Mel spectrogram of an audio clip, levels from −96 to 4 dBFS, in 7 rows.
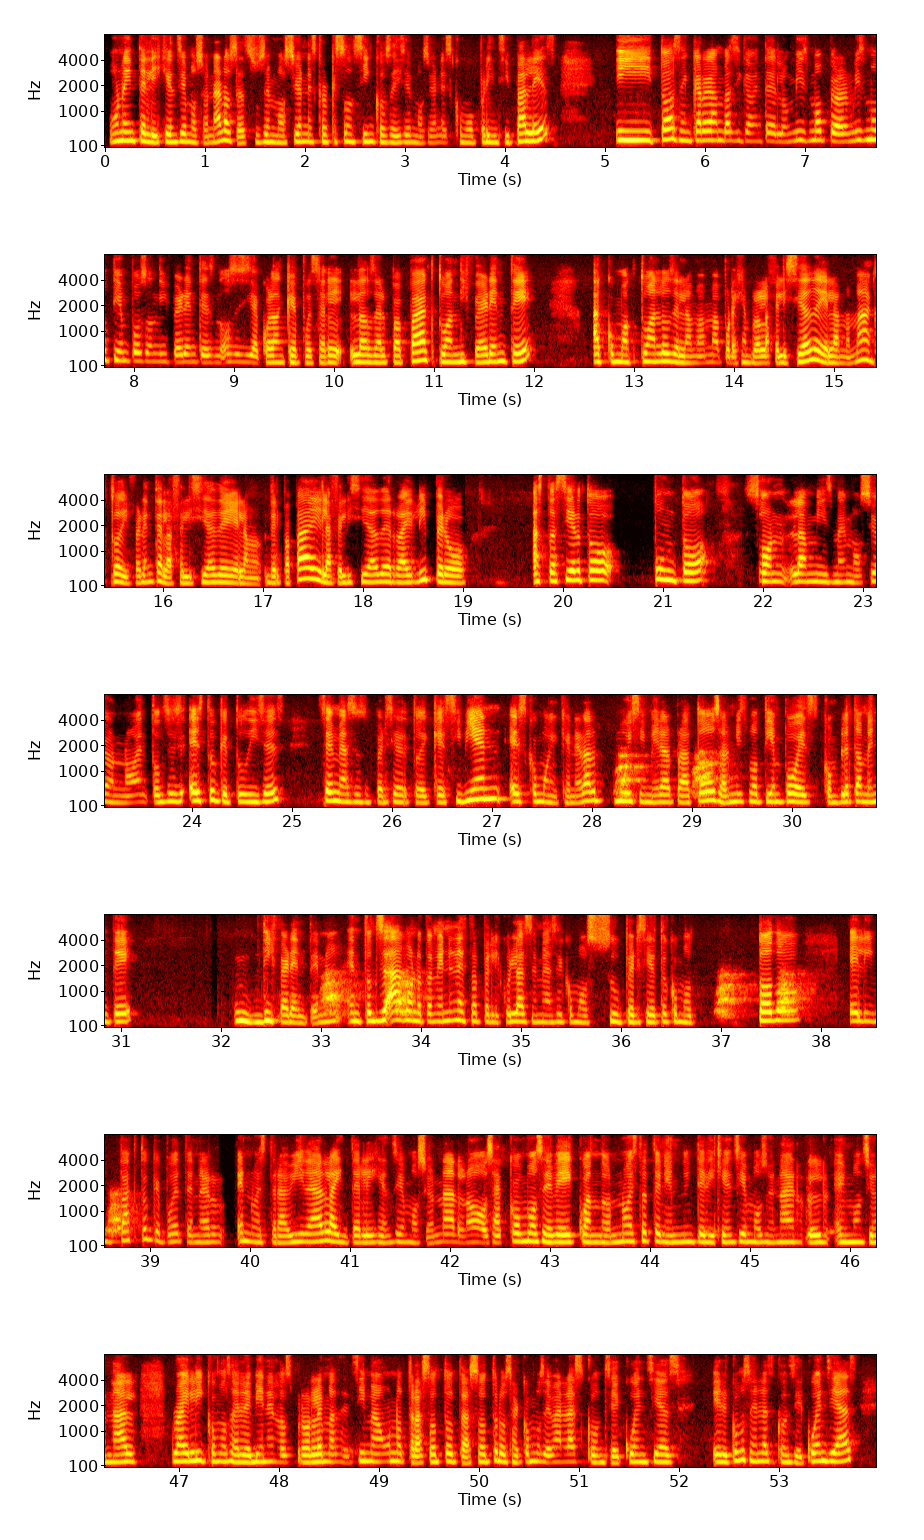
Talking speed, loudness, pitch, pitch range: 190 wpm, -22 LUFS, 200 Hz, 185-220 Hz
